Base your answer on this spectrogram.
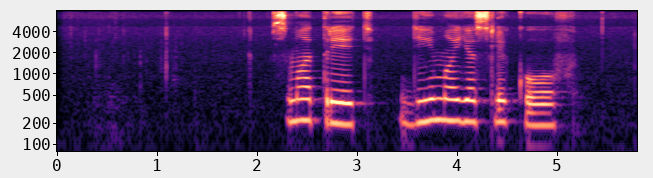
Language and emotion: Russian, sad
